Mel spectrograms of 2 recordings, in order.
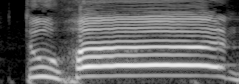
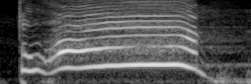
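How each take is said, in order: First: Panggilan keras dengan suara sendiri; seruan biasa. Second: Teriakan suara perempuan tinggi melengking; suara wanita. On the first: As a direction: seru nama Tuhan dengan suara sendiri, lebih keras. (sebelum ganti ke suara wanita, seruan keras suara sendiri) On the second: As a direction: panggil Tuhan dengan suara wanita yang jauh lebih tinggi. (wanita pendarahan berseru kepada Tuhan, suara perempuan tinggi) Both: Acted. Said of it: "Oh, suara wanita, ganti dulu".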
